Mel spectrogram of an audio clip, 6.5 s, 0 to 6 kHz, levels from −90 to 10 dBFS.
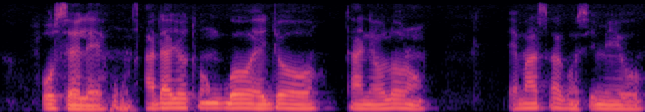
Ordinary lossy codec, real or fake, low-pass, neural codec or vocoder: none; real; 5.4 kHz; none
